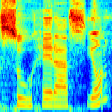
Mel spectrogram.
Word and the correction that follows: sugerencia: Sugerencia. – Sugerencia, perdón, siempre lo digo mal.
